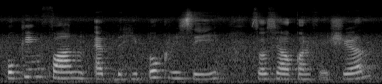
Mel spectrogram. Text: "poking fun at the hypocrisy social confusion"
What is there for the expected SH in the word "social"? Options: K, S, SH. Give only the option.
S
